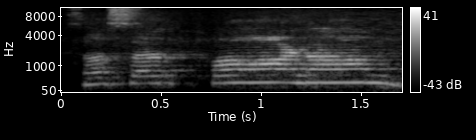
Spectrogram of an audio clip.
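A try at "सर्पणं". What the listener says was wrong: இன்னும் கூட கொஞ்சம் நாம் இன்னும் கொஞ்சம் கொடுக்கலாம். Slight. It is Dirgha consonant. Yeah, Pa is Dirgha elongated. Rendu maatram. So, Sasarpanam darpam. You have to be comfortable to give that much of this thing instead of rushing it.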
